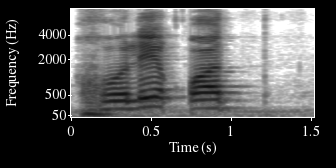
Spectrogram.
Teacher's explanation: خوا کو یہاں پر موٹا پڑھیں گے, قاف کو بھی موٹا پڑھیں گے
